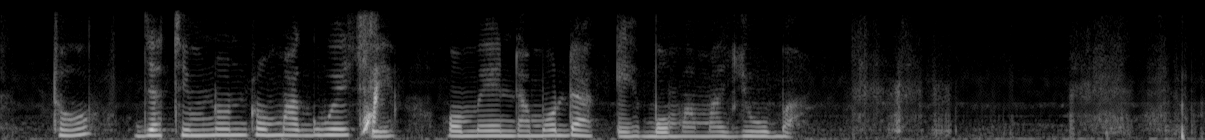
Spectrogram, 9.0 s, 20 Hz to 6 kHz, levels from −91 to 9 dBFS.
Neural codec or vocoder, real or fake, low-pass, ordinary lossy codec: codec, 24 kHz, 3.1 kbps, DualCodec; fake; 5.4 kHz; none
